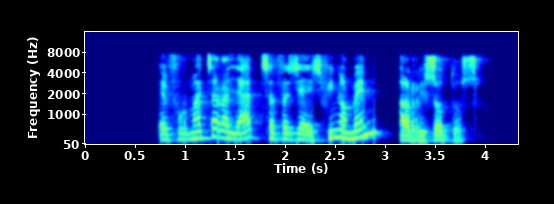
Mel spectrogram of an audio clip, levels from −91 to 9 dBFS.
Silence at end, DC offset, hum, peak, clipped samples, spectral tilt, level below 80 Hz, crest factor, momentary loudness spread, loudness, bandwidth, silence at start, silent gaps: 0.35 s; under 0.1%; none; -18 dBFS; under 0.1%; -2.5 dB/octave; -72 dBFS; 20 dB; 10 LU; -34 LUFS; 8 kHz; 0.75 s; none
